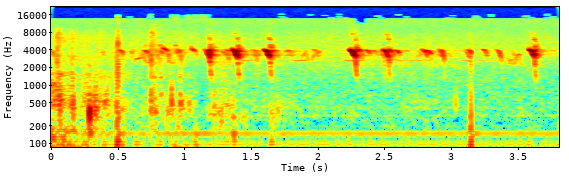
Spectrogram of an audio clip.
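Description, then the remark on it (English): A flock of about ten crossbills calling down in a hollow, a steady scatter of short, sharp, high chip notes overlapping at irregular intervals over a low, steady background rumble. “5 3's coming for the flock and crossbills down in the hollow.”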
